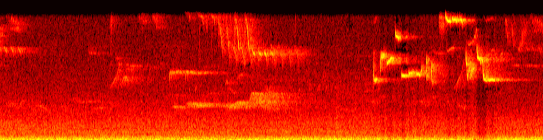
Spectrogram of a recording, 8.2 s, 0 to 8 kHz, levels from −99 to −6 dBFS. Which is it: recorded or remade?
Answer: recorded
